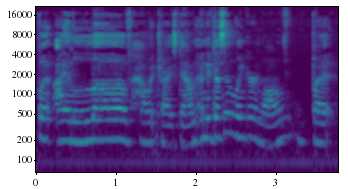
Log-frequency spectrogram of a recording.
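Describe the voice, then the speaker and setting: A woman's voice: mid-range voice, steady tone, measured pace, warm tone, a little hiss or hum. A woman in her thirties chatting casually at home as she reviews fragrances, thinking aloud with giggles and a phone mic. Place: home bedroom with dresser.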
